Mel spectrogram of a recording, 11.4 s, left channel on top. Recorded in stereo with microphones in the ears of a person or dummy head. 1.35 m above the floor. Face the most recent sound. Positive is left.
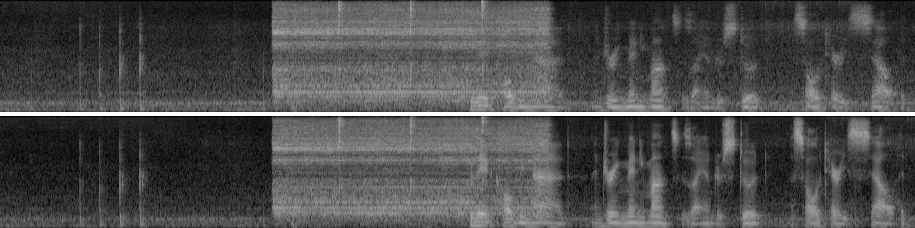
turn(degrees=-60)  # may be behind; listen again after turning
